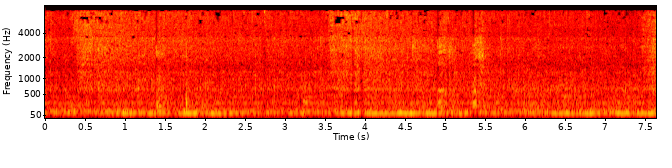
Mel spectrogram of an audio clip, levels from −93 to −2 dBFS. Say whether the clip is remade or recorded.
recorded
